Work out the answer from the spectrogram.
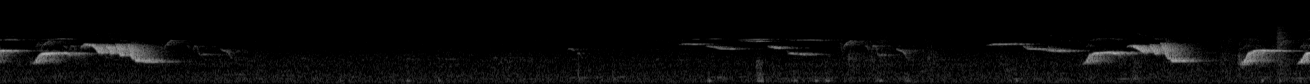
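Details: Caged spotted morning-thrush from Tanzania on its first day at its new home gives bursts of loud fluty whistles and slurred notes, separated by quiet gaps of several seconds.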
